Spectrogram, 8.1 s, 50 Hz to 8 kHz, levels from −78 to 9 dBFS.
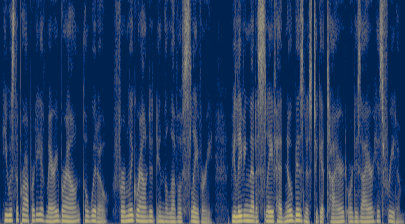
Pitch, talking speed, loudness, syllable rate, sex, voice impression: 165 Hz, 220 wpm, -18 LUFS, 6.2 syllables/s, female, very feminine, middle-aged, thin, tensed, slightly powerful, dark, hard, very clear, fluent, slightly raspy, cool, very intellectual, refreshing, very sincere, very calm, slightly friendly, very reassuring, slightly unique, very elegant, slightly wild, slightly sweet, kind, slightly intense, slightly modest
